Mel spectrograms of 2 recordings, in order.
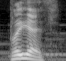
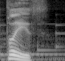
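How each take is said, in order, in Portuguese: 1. O E do final de «players» é pronunciado claramente. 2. O E do final de «players» é quase mudo. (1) "ela ensinou que aquilo é, tem de ser tipo as" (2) "o E é mais mudo do que o que eu aprendi"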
